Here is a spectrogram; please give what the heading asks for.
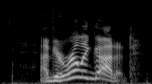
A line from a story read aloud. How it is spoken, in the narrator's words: he cried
